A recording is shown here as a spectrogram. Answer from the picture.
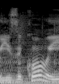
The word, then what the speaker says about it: языковый: Есть два слова – языковый и языковой. Языковый – это прилагательный от язык значение орган полости рта а также такой орган животных, как кушание. Вот, например, языковая колбаса есть. Угу. – А она делается из языка, из языка в этом значении, и она языковая. Ударение на «о».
